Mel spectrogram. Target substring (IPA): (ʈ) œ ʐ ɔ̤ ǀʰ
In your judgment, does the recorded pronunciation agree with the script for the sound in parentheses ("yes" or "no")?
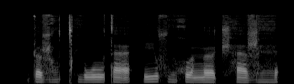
yes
